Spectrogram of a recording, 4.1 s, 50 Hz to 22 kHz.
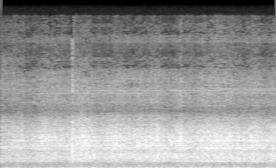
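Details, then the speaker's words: Range Rover L322 after replacing the failed blower motor with a £40 aftermarket fan: steady blower rush at speed setting 2 with a faint uneven throb underneath; visible heavy wobble already on the new fan. Blower fan wobble. "Look at the amount of wobble on it already. Oh, it's got loads of wobble on it. Goodness me. That's not great, is it?"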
